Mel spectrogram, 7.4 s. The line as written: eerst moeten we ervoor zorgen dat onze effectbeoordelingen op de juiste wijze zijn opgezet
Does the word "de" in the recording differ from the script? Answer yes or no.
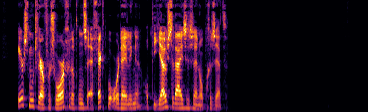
no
